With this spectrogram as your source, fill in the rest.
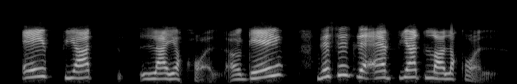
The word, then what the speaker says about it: Eyjafjallajökull: F Eyjafjallajökull.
